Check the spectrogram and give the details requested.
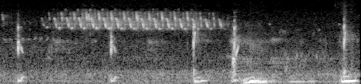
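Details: American Bittern pumperlunk call, deep low gulping notes near the end, while a swamp sparrow sings a lazy, laid-back trill in the background through the first three seconds.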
